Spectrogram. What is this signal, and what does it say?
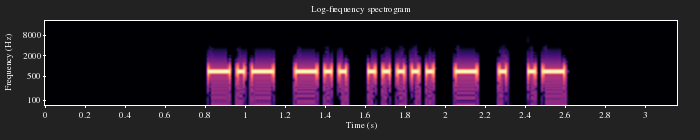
Morse code, heard as a keyed tone, about 33 wpm, 700 Hz. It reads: KD5TEA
